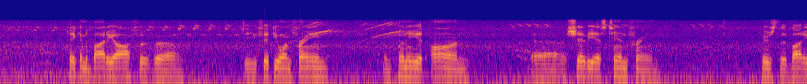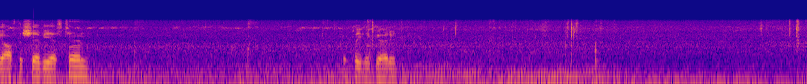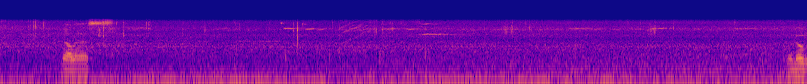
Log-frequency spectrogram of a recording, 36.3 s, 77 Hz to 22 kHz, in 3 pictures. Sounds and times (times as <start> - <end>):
Vehicle: 0.0 - 36.3
Speech: 1.0 - 2.8, 3.7 - 5.0, 5.8 - 7.0, 7.9 - 10.0, 11.4 - 13.5, 17.2 - 18.1, 25.1 - 26.0, 36.0 - 36.3.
